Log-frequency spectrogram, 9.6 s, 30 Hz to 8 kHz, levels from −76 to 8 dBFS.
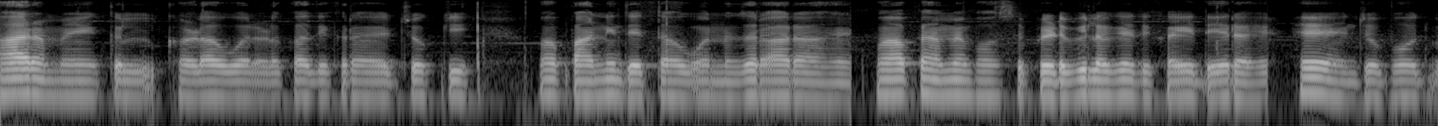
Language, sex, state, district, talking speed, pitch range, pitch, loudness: Hindi, male, Maharashtra, Solapur, 200 wpm, 110-115 Hz, 110 Hz, -24 LUFS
